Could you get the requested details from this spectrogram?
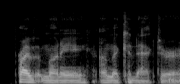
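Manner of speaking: normal talking voice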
